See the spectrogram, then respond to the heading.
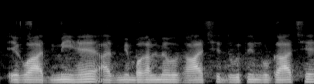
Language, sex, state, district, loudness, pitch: Maithili, male, Bihar, Lakhisarai, -19 LUFS, 110 Hz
